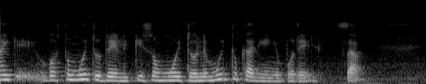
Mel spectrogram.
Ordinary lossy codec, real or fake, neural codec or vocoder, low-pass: none; real; none; 7.2 kHz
